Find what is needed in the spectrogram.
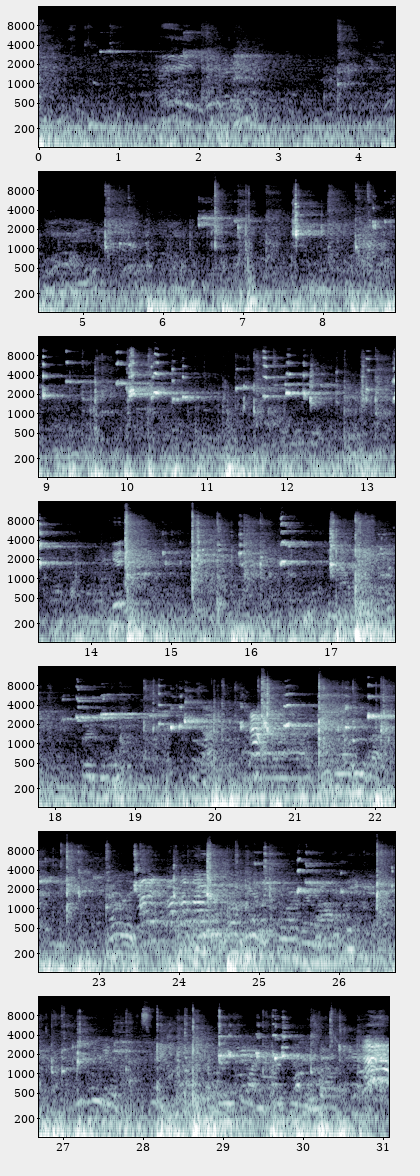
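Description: Badminton doubles rally: sharp racket strikes on the shuttlecock and heavy footfalls thumping on a wooden court floor, in a large echoing sports hall with voices in the background.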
